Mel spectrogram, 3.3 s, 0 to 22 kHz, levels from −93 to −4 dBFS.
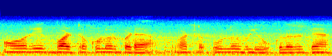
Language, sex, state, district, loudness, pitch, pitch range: Hindi, female, Punjab, Fazilka, -19 LUFS, 205 Hz, 190-210 Hz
